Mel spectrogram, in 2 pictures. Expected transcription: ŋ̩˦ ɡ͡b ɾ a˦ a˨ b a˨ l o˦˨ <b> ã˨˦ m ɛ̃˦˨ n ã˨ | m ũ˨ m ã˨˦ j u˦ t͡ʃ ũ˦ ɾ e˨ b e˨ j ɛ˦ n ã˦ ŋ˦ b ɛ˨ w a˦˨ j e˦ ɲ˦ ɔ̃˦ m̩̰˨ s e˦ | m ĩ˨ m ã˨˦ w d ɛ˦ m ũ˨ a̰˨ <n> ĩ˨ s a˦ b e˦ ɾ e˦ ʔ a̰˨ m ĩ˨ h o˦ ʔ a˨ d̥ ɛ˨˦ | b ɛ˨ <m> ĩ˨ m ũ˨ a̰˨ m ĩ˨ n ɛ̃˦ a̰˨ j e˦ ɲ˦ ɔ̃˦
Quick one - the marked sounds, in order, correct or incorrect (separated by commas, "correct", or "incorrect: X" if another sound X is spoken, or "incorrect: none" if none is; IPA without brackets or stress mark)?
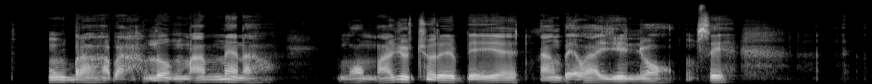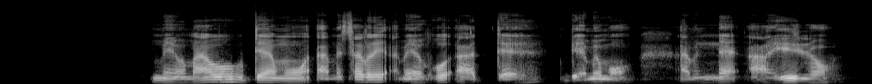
incorrect: m, incorrect: m, correct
